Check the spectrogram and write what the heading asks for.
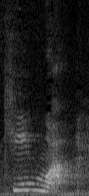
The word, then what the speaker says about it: quinoa: how do you spell it how do you pronounce it it's quinoa I know a lot of people who have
